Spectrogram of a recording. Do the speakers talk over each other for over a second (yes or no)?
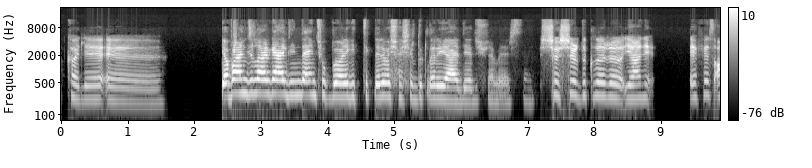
no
